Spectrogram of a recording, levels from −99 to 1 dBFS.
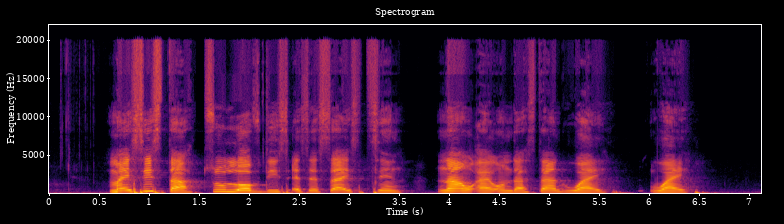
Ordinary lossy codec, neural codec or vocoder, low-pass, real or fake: none; none; none; real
